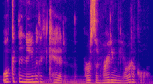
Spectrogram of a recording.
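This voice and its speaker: A woman playing a loyal, steady partner to a vigilante in an audio drama, frank and measured. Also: a little high, close to an everyday voice. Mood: serious. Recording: dramatic music underneath. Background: music.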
